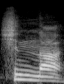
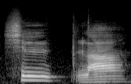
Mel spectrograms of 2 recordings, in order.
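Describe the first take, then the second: First: The middle consonant sounds like n. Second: The middle consonant sounds like l. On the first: The speaker calls it wrong. "신나 이렇게 읽습니까? 아니죠" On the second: The speaker calls it right. "실라 읽어서 리을 리을"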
